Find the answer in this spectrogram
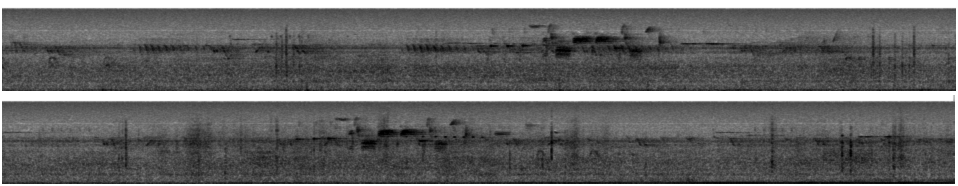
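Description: Birds singing outdoors: a high, rapid song phrase heard twice, about twelve seconds apart, with thinner trills between. A low steady hum grows louder near the end.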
